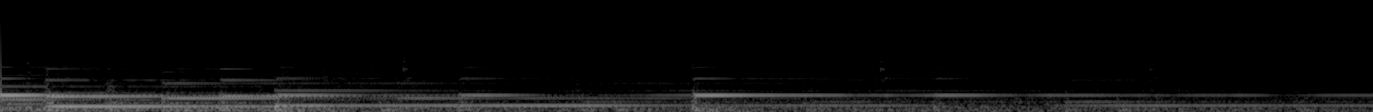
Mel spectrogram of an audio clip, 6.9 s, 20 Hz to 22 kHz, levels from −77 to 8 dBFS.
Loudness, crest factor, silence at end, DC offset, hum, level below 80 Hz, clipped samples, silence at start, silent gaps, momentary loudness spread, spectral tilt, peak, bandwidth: -41 LUFS; 16 dB; 0 s; under 0.1%; none; -56 dBFS; under 0.1%; 0 s; none; 17 LU; -9.5 dB/octave; -24 dBFS; 16 kHz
